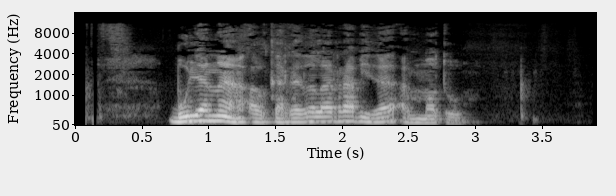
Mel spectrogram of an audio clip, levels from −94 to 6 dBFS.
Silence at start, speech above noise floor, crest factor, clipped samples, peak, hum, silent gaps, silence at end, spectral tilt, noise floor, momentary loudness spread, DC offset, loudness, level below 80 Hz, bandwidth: 0.3 s; 43 dB; 18 dB; under 0.1%; -2 dBFS; none; none; 1 s; -7.5 dB/octave; -62 dBFS; 13 LU; under 0.1%; -20 LUFS; -62 dBFS; 11 kHz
